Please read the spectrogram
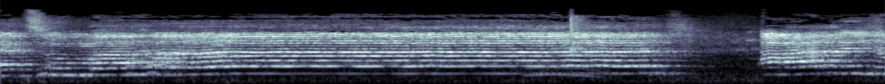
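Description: A girl singing unaccompanied, holding one long steady note for about three seconds, then a short breath before the singing picks up again near the end.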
